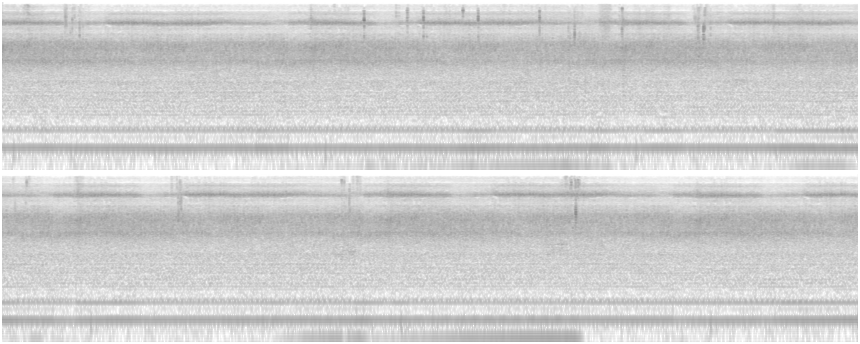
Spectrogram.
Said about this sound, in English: This is not the fastest tractor,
